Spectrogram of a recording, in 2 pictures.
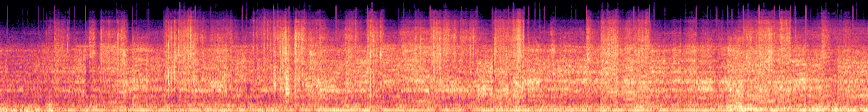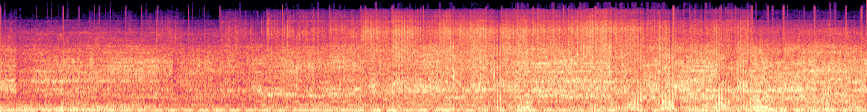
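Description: A skid steer with a boom mower attachment runs steadily near a pond edge, giving a continuous dense mechanical roar with a broadband whir that builds slightly louder toward the end, with no talk.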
